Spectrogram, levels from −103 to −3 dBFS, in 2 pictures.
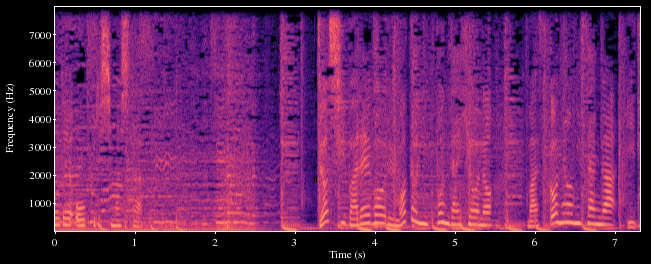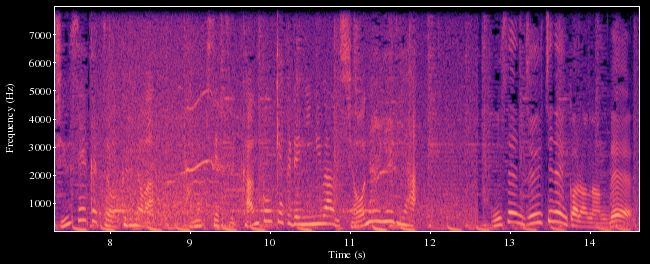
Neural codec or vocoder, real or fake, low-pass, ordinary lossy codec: none; real; none; none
